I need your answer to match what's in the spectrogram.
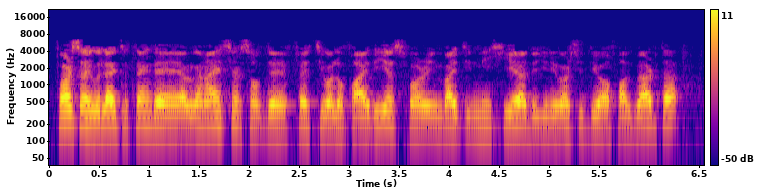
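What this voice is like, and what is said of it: Argentine Spanish accent in English. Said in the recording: “I'm from Argentina, from my accent ... The biggest challenge you have to face in my class is not math nor physics, it's my accent.”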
